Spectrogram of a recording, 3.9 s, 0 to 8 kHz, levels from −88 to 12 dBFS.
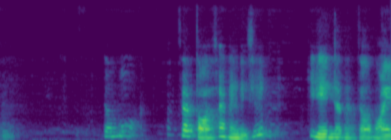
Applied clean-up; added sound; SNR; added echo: neural mask model DeepFilterNet 3.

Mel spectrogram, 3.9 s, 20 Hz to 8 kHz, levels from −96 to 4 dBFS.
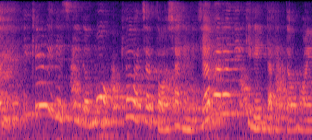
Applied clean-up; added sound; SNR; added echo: neural separator model SepFormer DNS4.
